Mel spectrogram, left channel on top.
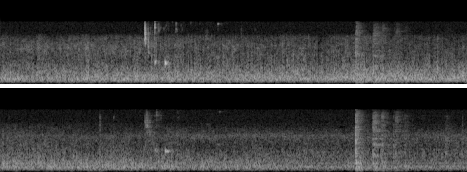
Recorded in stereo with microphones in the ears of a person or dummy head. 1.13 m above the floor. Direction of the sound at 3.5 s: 30° right (ahead or behind).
